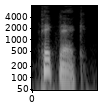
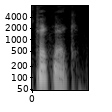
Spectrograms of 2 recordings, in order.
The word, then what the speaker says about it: PQNK: PQNK picnic the regenerative solution. PQNK stands for Peter Trini Zamashakiari meaning regenerative and sustainable pristine organic farming system pronounced as picnic.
